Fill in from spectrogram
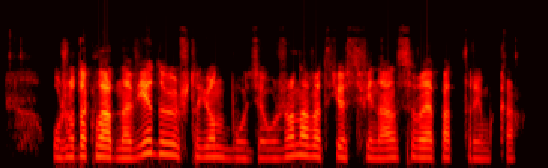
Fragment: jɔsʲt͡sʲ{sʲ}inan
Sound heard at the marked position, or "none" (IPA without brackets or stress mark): fʲ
